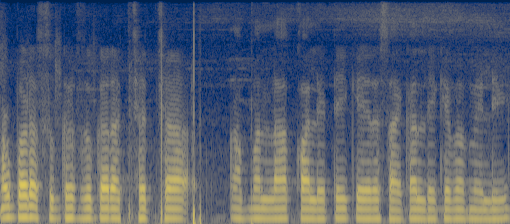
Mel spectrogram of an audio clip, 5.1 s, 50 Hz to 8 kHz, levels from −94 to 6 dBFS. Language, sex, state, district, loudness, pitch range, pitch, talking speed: Chhattisgarhi, male, Chhattisgarh, Rajnandgaon, -18 LUFS, 125-130 Hz, 125 Hz, 150 wpm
